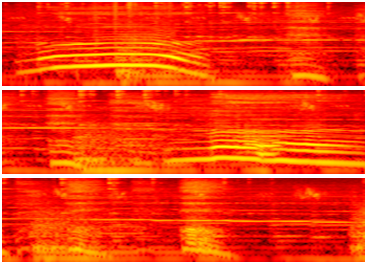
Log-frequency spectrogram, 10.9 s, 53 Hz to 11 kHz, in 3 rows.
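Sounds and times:
bull working in a field mooing: 0.2 - 2.2, 4.2 - 9.6.

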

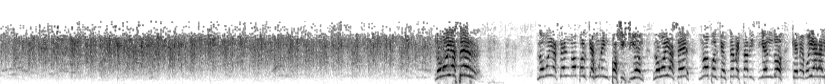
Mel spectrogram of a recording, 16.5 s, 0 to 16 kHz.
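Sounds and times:
audience applauding a preacher at a religious gathering: 0.0 - 10.7
speech: 8.7 - 9.6, 10.8 - 16.5.

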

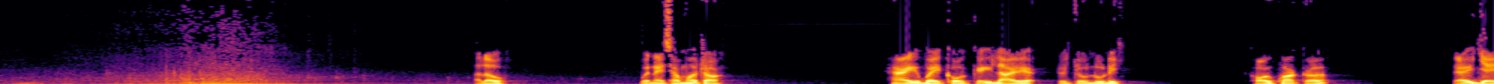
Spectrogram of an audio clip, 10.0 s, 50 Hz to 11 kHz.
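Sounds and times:
vehicle engine revving as it speeds off: 0.0 - 4.2
speech: 3.2 - 3.5, 4.3 - 5.0, 5.9 - 7.6, 8.3 - 9.0, 9.7 - 9.9.

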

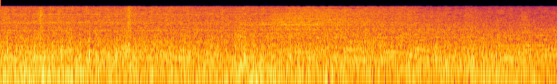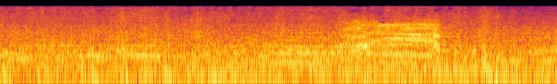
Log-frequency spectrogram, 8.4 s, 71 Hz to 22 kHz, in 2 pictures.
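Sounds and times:
helicopter flying through a forest of huge trees: 0.0 - 8.3.

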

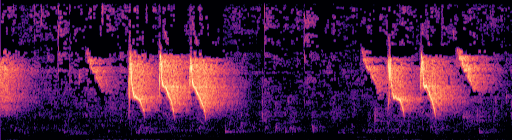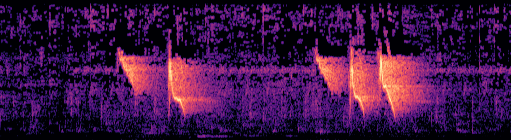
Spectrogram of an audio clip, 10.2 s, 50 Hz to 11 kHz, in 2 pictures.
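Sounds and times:
Bar-winged prinia song with sharp loud downward-slurred notes: 0.0 - 2.4, 3.6 - 5.0, 6.3 - 7.3, 8.2 - 9.4.

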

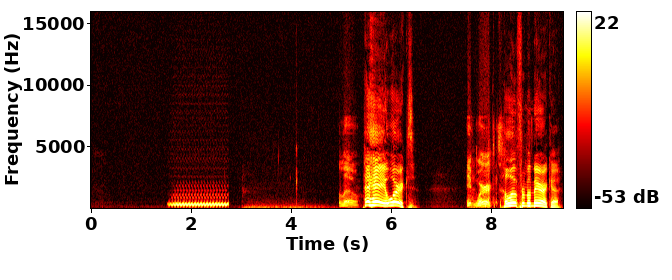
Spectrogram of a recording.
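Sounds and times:
ringback tone on an outgoing phone call: 1.5 - 2.8
speech: 5.0 - 6.5, 7.5 - 9.4.

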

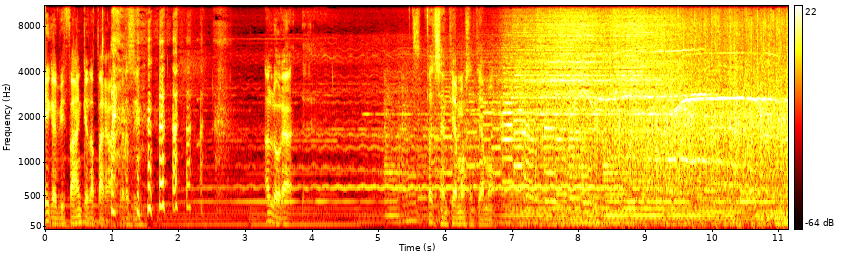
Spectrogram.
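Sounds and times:
speech: 0.0 - 2.2, 3.3 - 4.0, 5.1 - 7.8
laughter: 1.0 - 2.7
audience applauding: 7.0 - 11.1.

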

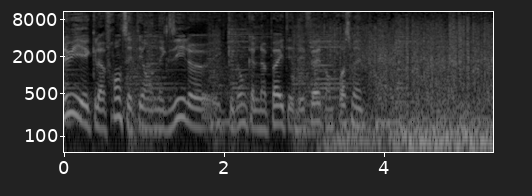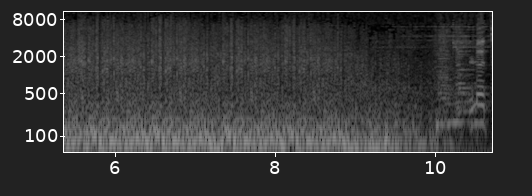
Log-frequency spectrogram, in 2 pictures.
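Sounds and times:
speech: 0.0 - 4.5, 10.5 - 10.7
French atomic bomb explosion rumble: 3.6 - 10.1.

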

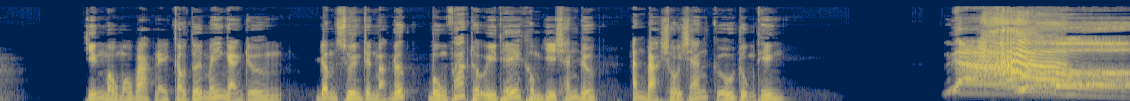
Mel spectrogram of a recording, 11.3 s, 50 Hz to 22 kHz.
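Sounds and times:
speech: 0.8 - 7.9
person screaming in pain amid a battle: 9.4 - 11.2.

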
